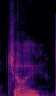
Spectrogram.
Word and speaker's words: Jai: Do you say Jai or Jai? – Jai.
